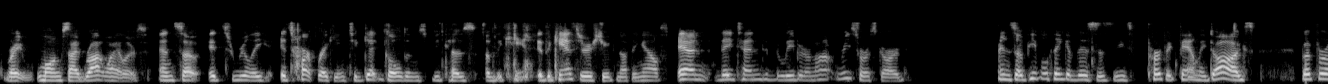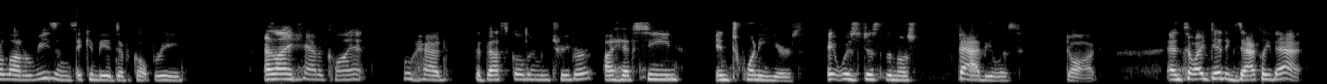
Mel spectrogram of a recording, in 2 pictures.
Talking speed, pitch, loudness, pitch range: 190 wpm, 220 Hz, -19 LUFS, 195-240 Hz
